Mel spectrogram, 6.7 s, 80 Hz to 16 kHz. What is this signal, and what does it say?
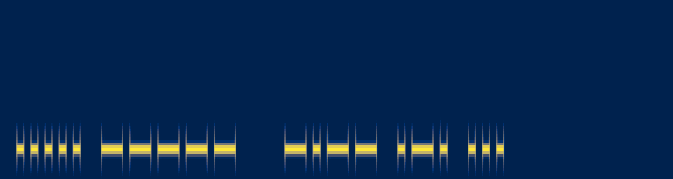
Morse code, heard as a keyed tone, about 17 wpm, 700 Hz. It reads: 50 YRS
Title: Practice QSO - Exchange 3 - More Info - 17wpm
